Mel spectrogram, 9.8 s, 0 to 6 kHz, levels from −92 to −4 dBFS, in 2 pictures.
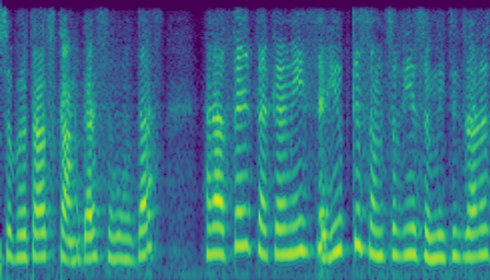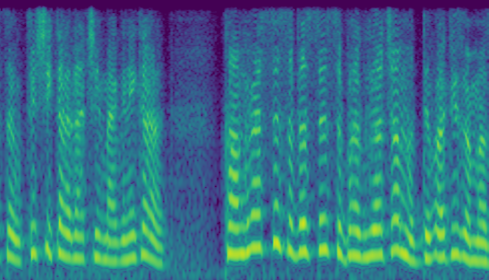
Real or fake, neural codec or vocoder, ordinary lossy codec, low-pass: fake; codec, 16 kHz in and 24 kHz out, 0.4 kbps, LongCat-Audio-Codec, two codebook decoder; none; 5.4 kHz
